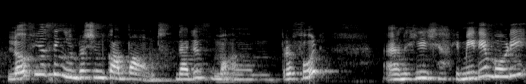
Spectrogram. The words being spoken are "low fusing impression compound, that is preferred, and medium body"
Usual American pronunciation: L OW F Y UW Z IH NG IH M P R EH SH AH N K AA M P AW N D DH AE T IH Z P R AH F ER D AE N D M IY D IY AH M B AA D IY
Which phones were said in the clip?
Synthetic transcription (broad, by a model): L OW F Y UW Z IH NG IH M P R EH SH AH N K AA M P AW N D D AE T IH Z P R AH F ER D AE N D M IY D IY AH M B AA D IY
